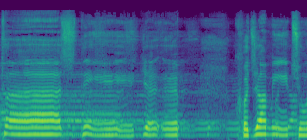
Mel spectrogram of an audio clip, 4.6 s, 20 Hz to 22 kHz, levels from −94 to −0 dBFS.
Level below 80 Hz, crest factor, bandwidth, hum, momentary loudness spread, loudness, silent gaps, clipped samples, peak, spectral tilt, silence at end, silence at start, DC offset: -58 dBFS; 16 dB; 16.5 kHz; none; 20 LU; -20 LUFS; none; under 0.1%; -4 dBFS; -6 dB/octave; 0 s; 0 s; under 0.1%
